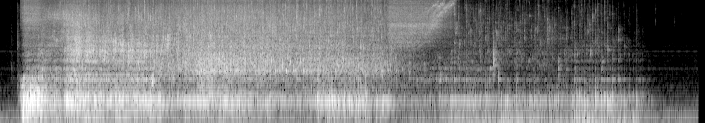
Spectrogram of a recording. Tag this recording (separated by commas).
Domestic sounds, Toilet flush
